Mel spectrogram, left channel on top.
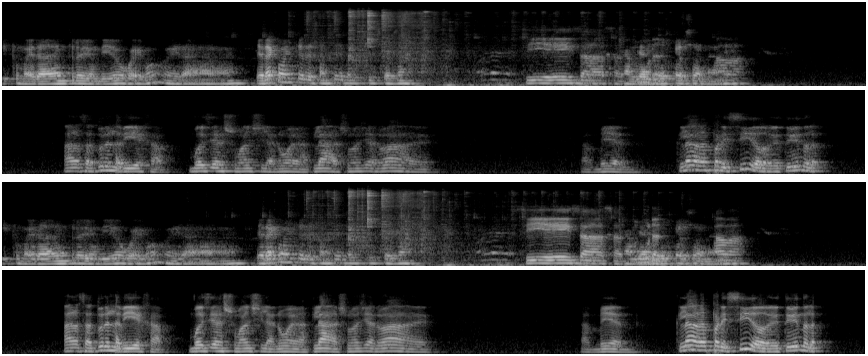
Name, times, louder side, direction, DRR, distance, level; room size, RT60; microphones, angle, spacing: voice 1, 0.0-4.1 5.7-5.8 6.2-7.4, left 1 dB, 70° left, 0.8 m, -27 dB
Bicycle, 1.8-8.6, right 2 dB, 20° right, 0.9 m, -38 dB
voice 2, 5.2-6.6 7.1-7.4 9.3-12.9 14.4-15.0 15.4-16.8, right 4 dB, 60° right, 0.5 m, -26 dB
5.5 x 2.4 x 2.7 m
head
